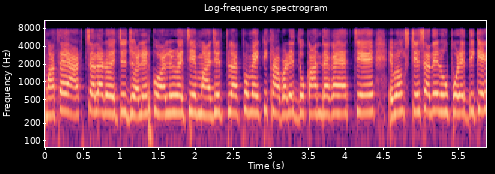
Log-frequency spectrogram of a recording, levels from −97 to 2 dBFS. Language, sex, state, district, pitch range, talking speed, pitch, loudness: Bengali, female, Jharkhand, Jamtara, 290-310 Hz, 185 wpm, 300 Hz, -10 LUFS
